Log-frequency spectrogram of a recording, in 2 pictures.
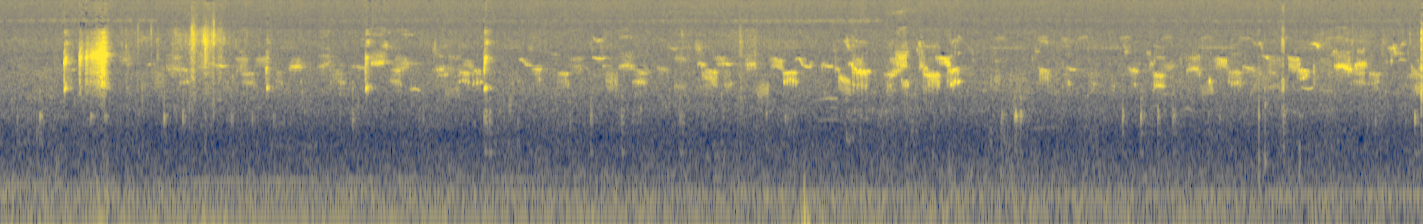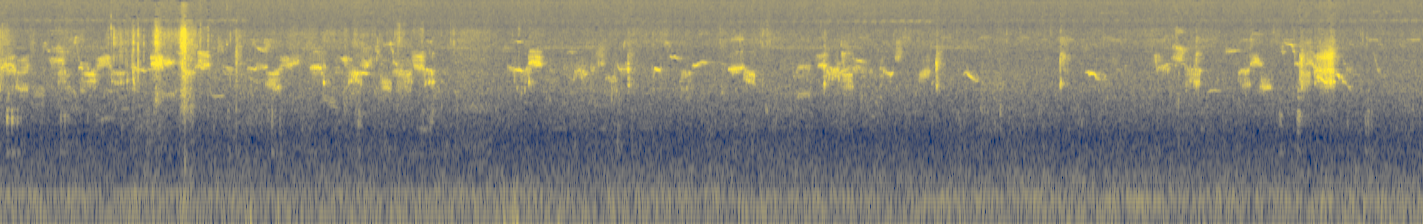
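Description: Small birds chirping faintly, many short high calls, over a low steady hum.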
